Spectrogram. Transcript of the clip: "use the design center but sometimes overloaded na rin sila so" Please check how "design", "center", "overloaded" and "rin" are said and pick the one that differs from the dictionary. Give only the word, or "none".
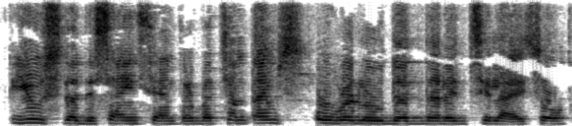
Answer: design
